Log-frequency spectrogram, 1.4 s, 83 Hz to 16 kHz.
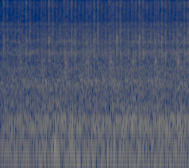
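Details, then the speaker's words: Chrysler 3.6 Pentastar at idle: fast light tick keeping pace with engine speed, louder than owner described; mechanic says all rocker arms need replacing, cam possibly too; oil present, oil cooler also leaking. "for the most part I need to go inad and replace all your rock arms"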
